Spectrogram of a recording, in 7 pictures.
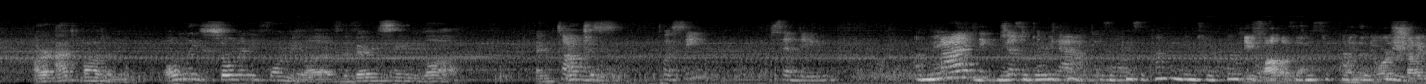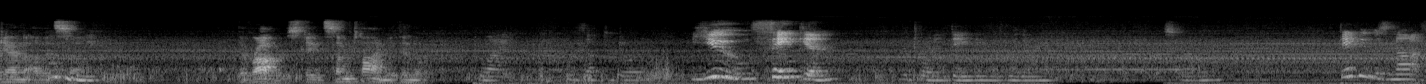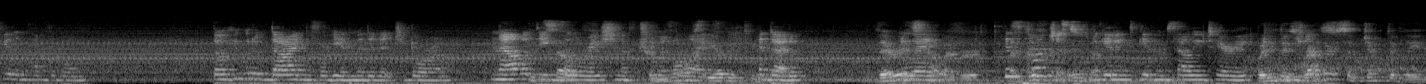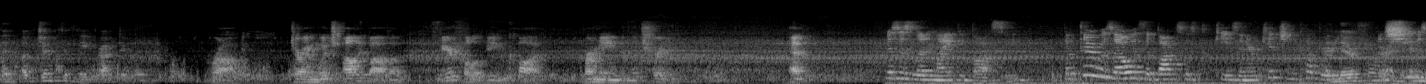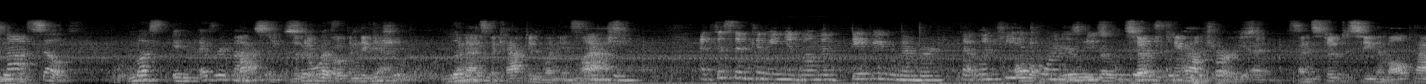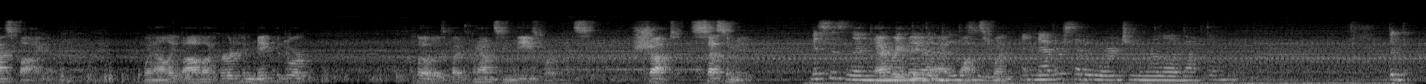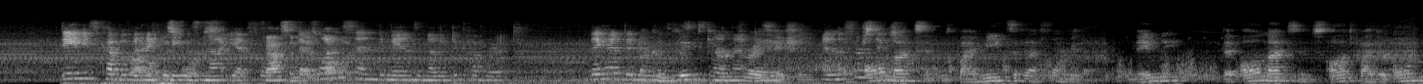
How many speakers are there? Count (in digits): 4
